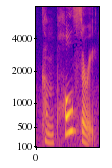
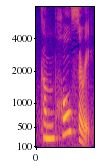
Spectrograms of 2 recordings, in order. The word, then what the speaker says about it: compulsory: difficult word so keep it in mind the pronunciation the stress goes right here so it's compulsory compulsory as I mentioned it means mandatory also obligatory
